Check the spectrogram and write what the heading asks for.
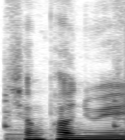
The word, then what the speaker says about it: Champagne: 참고로 샴페인이라는 단어 역시 샹파뉴의 영어식 발음이라고 합니다.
